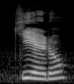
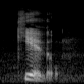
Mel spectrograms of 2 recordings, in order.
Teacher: el sonido R se reemplaza por el sonido D, en cuyo caso se sustituye la palabra quiero por quedo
